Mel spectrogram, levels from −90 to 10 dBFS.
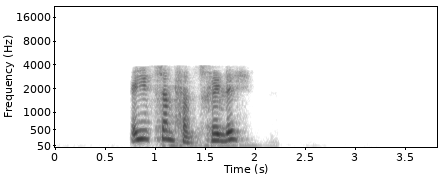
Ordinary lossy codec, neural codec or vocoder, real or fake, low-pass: AAC, 16 kbps; codec, 24 kHz, 1 kbps, SNAC; fake; 7.2 kHz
